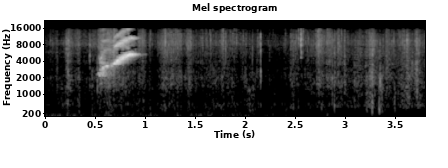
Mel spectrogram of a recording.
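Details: High squeak from Chihuahua puppies kept as pets: one quick upward-sweeping cry about half a second long, followed by soft scattered rustles and taps.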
